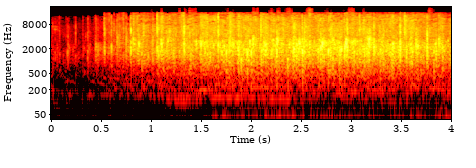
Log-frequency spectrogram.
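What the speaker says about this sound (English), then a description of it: "could have heard that applause" Applause for a campaign speech in a Batman video game, a crowd clapping that swells quickly from nothing and holds steady and dense for several seconds.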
